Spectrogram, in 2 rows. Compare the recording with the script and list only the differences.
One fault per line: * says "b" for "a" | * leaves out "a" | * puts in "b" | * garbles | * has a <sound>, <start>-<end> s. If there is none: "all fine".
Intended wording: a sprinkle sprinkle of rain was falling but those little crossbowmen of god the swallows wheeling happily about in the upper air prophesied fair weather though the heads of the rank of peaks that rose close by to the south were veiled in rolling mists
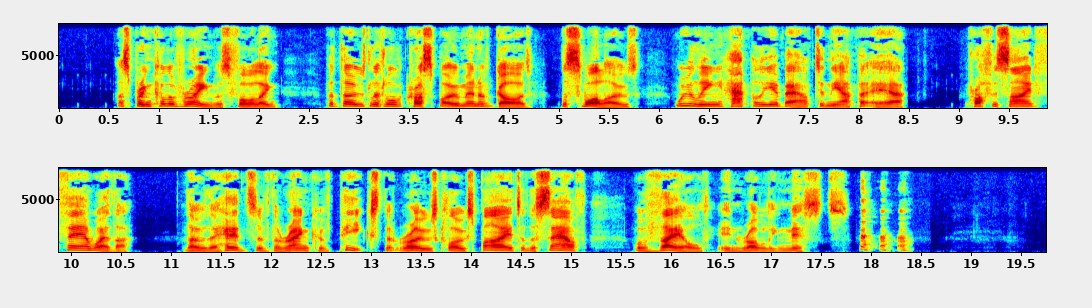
* leaves out "sprinkle"
* has a laugh, 17.9-18.4 s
